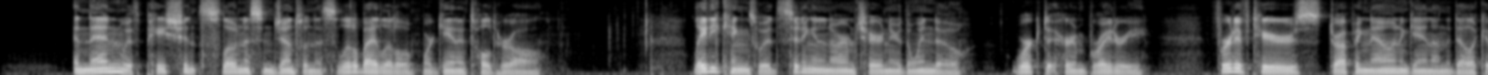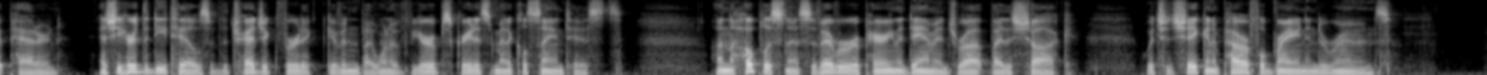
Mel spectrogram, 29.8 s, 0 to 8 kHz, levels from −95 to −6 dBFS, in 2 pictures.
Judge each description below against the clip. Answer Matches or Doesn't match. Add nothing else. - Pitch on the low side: Matches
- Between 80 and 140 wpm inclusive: Doesn't match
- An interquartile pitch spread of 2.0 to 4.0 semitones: Matches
